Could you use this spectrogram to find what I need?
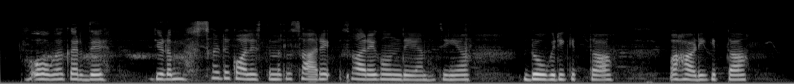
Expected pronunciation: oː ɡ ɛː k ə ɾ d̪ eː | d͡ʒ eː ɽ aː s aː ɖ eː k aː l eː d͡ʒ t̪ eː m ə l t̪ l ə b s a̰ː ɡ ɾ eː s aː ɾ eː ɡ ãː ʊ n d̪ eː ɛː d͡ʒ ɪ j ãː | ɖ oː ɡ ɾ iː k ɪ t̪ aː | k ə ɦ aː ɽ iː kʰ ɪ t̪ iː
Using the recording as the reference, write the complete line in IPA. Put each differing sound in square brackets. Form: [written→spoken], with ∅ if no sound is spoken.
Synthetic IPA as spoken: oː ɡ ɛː k ə ɾ d̪ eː | d͡ʒ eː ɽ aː s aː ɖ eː k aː l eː d͡ʒ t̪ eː m ə [l→∅] t̪ l ə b s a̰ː [ɡ→∅] ɾ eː s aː ɾ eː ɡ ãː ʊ n d̪ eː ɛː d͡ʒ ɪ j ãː | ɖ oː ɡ ɾ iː k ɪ t̪ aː | [k→p] ə ɦ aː ɽ iː [kʰ→k] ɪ t̪ [iː→aː]

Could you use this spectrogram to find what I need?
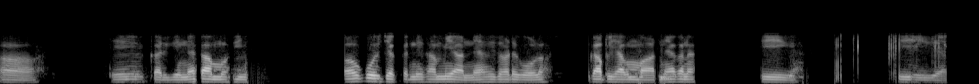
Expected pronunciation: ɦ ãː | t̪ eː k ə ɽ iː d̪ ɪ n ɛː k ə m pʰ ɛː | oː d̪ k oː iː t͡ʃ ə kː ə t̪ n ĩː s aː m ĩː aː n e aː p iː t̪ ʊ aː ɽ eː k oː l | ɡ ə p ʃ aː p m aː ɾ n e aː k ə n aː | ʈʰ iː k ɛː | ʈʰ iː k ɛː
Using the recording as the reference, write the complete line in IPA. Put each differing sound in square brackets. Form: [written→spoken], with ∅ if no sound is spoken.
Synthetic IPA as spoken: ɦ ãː | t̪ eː k ə [ɽ→ɾ] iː d̪ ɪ n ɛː k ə m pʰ [ɛː→iː] | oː [d̪→∅] k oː iː t͡ʃ ə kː ə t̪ n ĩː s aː m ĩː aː n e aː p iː t̪ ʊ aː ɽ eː k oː l | ɡ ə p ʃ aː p m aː ɾ n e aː k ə n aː | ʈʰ iː k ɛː | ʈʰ iː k ɛː

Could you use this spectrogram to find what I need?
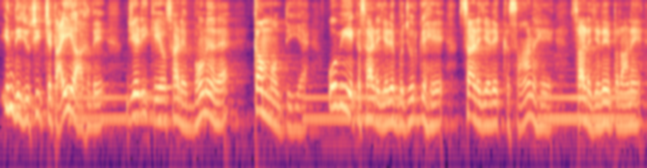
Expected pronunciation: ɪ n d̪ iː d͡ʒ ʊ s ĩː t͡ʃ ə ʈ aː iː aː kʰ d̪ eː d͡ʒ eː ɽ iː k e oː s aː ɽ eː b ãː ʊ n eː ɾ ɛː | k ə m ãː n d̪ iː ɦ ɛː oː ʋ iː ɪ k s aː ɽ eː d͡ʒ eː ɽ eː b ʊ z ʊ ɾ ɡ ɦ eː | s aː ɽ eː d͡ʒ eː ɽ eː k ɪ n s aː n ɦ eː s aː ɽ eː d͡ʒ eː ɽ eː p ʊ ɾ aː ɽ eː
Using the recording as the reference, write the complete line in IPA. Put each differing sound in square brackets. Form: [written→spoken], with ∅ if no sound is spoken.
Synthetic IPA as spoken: ɪ n d̪ iː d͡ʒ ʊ s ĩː t͡ʃ ə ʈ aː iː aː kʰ d̪ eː d͡ʒ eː ɽ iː k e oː s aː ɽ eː b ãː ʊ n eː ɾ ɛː | k ə m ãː n d̪ iː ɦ ɛː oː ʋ iː ɪ k s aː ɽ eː d͡ʒ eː ɽ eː b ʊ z ʊ ɾ ɡ ɦ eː | s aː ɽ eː d͡ʒ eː ɽ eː k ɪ [n→∅] s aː n ɦ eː s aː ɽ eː d͡ʒ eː ɽ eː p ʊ ɾ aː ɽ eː

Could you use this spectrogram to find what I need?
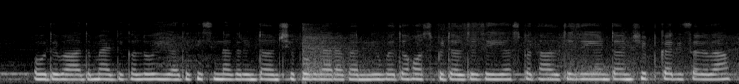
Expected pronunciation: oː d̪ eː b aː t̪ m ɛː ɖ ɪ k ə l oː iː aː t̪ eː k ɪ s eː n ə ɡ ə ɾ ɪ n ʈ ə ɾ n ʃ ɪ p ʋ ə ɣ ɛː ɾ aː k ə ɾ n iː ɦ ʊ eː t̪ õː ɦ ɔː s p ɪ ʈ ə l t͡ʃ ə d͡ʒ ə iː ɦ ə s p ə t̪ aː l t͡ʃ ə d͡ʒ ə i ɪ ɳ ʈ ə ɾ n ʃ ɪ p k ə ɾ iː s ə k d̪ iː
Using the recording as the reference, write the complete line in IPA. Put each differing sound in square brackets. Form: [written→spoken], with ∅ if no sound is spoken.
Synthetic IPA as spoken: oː d̪ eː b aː [t̪→d̪] m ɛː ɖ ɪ k ə l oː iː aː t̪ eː k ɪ s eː n ə ɡ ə ɾ ɪ [n→ɳ] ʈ ə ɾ n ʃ ɪ p ʋ ə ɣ ɛː ɾ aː k ə ɾ n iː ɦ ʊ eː t̪ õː ɦ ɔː s p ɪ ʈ ə l t͡ʃ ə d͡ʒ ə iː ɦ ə s p ə t̪ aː l t͡ʃ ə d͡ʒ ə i ɪ ɳ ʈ ə ɾ n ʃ ɪ p k ə ɾ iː s ə k d̪ [iː→aː]

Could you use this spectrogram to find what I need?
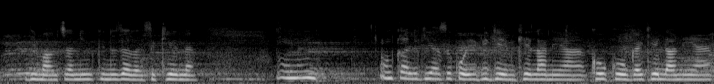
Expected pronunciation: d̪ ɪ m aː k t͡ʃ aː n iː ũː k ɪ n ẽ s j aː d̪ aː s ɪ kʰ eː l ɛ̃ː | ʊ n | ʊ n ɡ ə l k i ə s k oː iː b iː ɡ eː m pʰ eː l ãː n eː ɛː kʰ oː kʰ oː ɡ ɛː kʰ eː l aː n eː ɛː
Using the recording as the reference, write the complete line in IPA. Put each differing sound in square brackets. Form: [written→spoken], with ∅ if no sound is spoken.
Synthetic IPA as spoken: d̪ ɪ m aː [k→ɡ] t͡ʃ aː n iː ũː k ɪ n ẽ [s→z] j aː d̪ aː s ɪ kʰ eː l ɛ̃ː | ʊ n | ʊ n [ɡ→k] ə l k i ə s k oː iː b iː ɡ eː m [pʰ→kʰ] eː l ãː n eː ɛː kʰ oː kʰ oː ɡ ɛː kʰ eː l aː n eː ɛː

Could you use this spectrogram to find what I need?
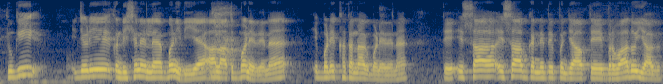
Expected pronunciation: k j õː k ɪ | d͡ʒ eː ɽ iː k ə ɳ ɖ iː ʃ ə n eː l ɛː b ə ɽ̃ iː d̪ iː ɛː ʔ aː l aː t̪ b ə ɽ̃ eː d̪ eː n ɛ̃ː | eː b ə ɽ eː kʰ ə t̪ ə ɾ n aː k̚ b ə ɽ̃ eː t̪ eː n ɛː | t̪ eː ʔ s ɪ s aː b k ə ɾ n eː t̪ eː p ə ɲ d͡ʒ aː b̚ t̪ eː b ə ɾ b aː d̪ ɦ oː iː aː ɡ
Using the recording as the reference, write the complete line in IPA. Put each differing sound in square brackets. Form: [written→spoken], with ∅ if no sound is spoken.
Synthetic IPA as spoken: k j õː k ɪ | d͡ʒ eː ɽ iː k ə ɳ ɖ iː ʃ ə n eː l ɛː b ə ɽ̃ iː d̪ iː ɛː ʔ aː l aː t̪ b ə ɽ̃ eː d̪ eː n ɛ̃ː | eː b ə ɽ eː kʰ ə t̪ ə ɾ n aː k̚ b ə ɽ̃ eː [t̪→d̪] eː n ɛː | t̪ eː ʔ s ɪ s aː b k ə ɾ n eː t̪ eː p ə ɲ d͡ʒ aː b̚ t̪ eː b ə ɾ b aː d̪ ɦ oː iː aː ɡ

